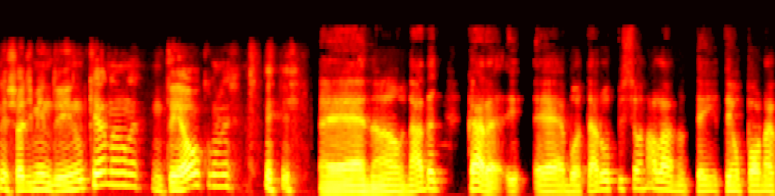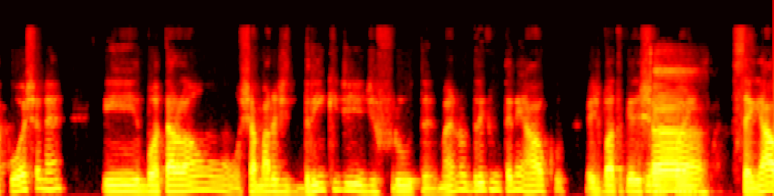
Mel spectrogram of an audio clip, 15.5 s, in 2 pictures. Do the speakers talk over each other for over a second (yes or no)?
no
